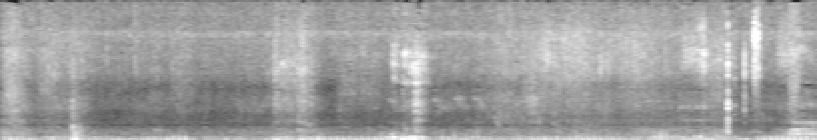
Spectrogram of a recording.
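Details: An affectionate cat named Ai dozes in her owner's arms and keeps up a continuous low purr, an even rapid rumble. Faint soft rustles break through now and then.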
